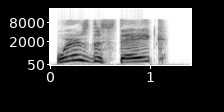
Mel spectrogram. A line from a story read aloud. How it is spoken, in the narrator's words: Antonio called out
